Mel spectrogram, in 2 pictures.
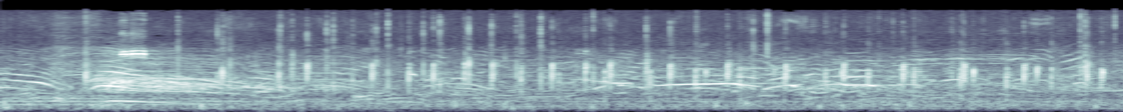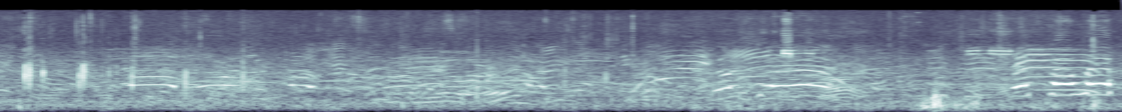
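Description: Indistinct voices of spectators and players at a soccer match, calling out and chattering across the field, with louder shouts about a second in and near the end.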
